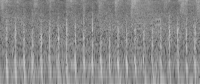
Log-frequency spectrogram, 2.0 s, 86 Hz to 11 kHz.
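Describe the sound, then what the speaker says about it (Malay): Several Agusta A109 helicopters pass overhead in formation during a national day flypast, their loud, steady rotor chop and engine drone filling the air without pause and with no voices. "Diikuti juga dengan 3 buah pesawat A109."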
